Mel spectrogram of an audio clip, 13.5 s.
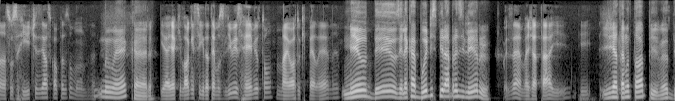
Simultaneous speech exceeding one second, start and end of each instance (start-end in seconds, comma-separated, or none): none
